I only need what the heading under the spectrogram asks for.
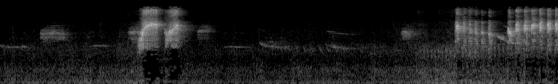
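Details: Javan white-eye, a lively singer, in an original recording used as a master track for training cage birds: two loud harsh bursts around 1.5 seconds, faint thin whistles, then a fast buzzy chattering run at the end.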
